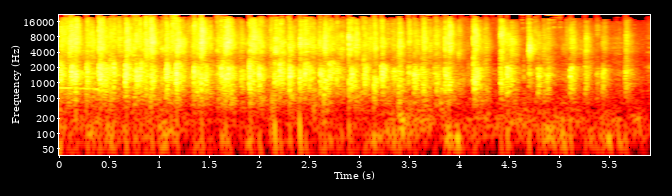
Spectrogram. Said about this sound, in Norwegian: Og de forventer enda større applaus når de nå kommer opp på scenen. Kom igjen! Og høyere, da.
